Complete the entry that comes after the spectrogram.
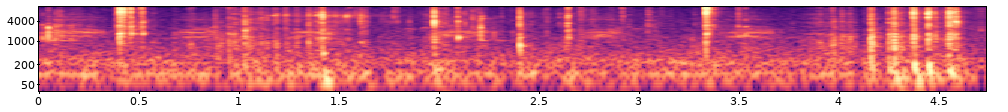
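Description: A metal blade shaves flakes off a solid pink Camay bar soap held in the hand, the flakes piling up below. Quiet, bright, dry scraping and crisp ticks come in short bursts, with a few sharper clicks standing out. The sound is soft and close, with almost no low end.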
